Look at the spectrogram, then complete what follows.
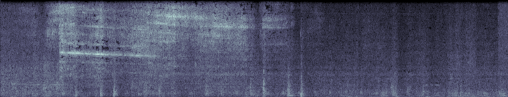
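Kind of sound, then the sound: vehicle, passenger train running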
